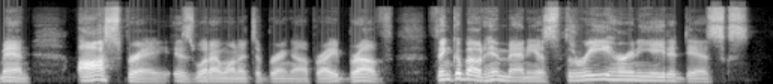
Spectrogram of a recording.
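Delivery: ordinary delivery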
